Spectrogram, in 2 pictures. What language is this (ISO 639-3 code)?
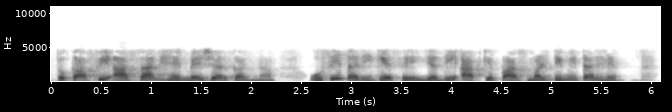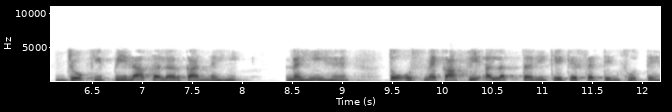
hin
